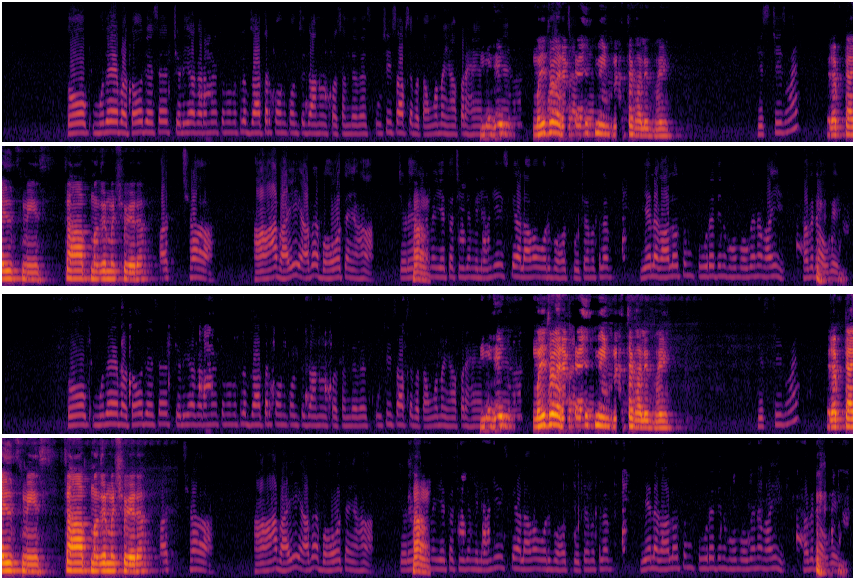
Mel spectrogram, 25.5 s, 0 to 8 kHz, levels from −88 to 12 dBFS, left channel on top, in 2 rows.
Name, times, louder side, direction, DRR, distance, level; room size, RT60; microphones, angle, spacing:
voice 1, 1.0-7.6 8.1-9.0 11.3-11.9 15.1-15.9 16.5-18.3 18.7-21.9 22.3-24.5 24.8-25.3, left 3 dB, 65° left, 1.6 m, -40 dB
voice 2, 7.2-7.7 8.0-10.0 12.4-13.4 13.7-15.0 18.9-19.2 25.0-25.1, right 7 dB, 70° right, 0.3 m, -19 dB
head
